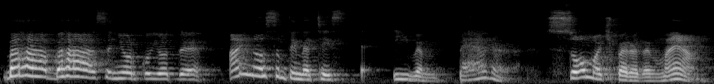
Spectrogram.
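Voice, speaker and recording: A woman's voice: fairly high pitch, big pitch swings, a little slow, a little mellow. A woman voicing a timid, crafty little female lamb who bleats and pleads. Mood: pleading.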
